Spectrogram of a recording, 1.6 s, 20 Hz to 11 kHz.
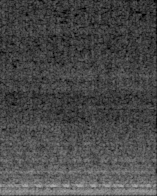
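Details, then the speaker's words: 1992 Mazda Miata after water thermistor replacement for code 9 rough idle: even, steady idle with no dips, hunting or stumbles, RPM gauge not moving; running smoothly after repair. "but right now like I keep it steady the gauge isn't even moving at all and the motor just sounds really stable"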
